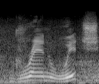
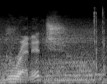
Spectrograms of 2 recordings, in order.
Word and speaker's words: Greenwich: It's not Greenwich, it's Greenwich.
